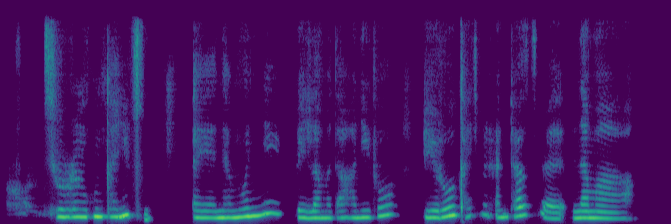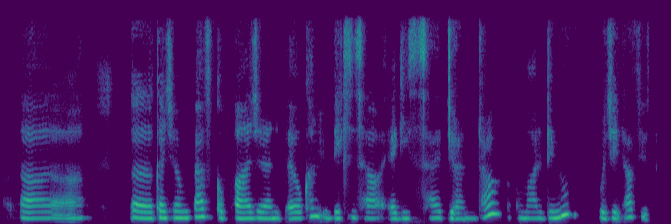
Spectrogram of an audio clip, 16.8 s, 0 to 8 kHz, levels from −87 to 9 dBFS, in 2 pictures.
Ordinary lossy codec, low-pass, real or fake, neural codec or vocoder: AAC, 48 kbps; 7.2 kHz; fake; codec, 24 kHz, 0.5 kbps, DualCodec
